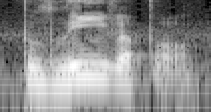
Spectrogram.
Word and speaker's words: believable: But what the focus is still stress is on believe. Still stress is on enjoy. Believable. Enjoyable. That able doesn't get the stress.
